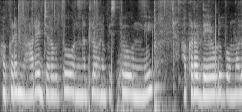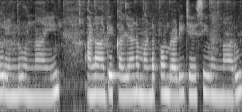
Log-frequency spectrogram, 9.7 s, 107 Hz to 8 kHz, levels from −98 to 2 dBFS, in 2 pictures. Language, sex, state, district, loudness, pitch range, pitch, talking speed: Telugu, female, Andhra Pradesh, Annamaya, -17 LUFS, 205-225 Hz, 215 Hz, 95 wpm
